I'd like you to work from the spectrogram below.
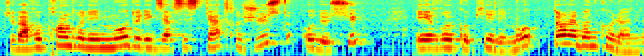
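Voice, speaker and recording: A woman teacher giving a slow, patient phonics lesson for young children, spelling out sounds clearly. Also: medium pitch, dark tone, low-quality recording.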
